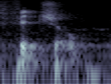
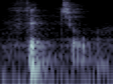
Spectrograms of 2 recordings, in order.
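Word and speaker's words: Fidchell: So the anglicized way of pronouncing it is Fitchel. – Fitchel.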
